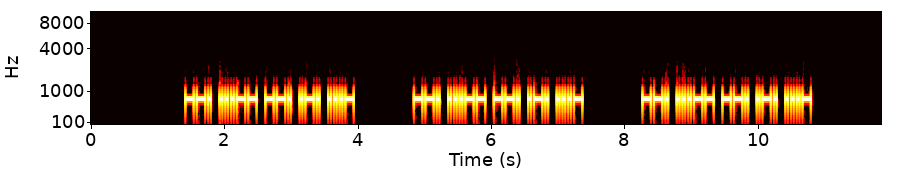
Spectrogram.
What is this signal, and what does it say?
Morse code, heard as a keyed tone, about 28 wpm, 700 Hz. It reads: G3GRV G3GRV G3GRV
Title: DXCC-100 Call Signs - 5 Characters - Repeated 3x - 28wpm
